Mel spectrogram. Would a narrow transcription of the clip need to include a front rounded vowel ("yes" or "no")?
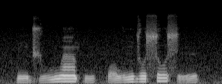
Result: yes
